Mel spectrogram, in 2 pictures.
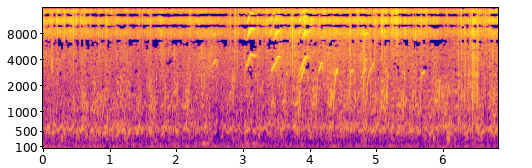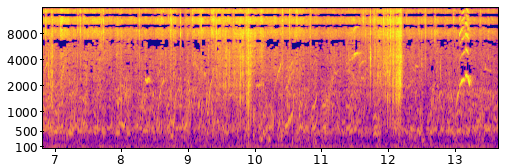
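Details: Excited female guinea pigs from a group of twenty-six stand up and wheek. High squeals, some rising, come in scattered bursts over a busy, rustling background of patter and movement, with a louder squeal near the end.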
